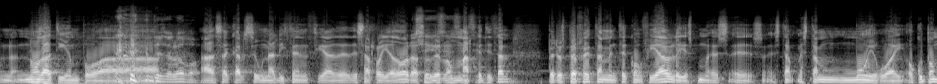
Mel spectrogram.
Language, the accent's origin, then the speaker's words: Spanish; Spain; Porque no somos, los españoles no somos...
